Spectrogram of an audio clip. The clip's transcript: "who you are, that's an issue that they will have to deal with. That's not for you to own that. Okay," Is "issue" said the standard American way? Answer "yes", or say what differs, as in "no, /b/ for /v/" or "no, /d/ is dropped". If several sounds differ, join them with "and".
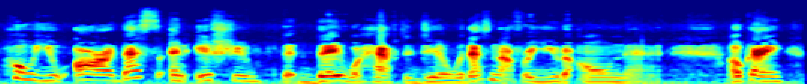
yes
